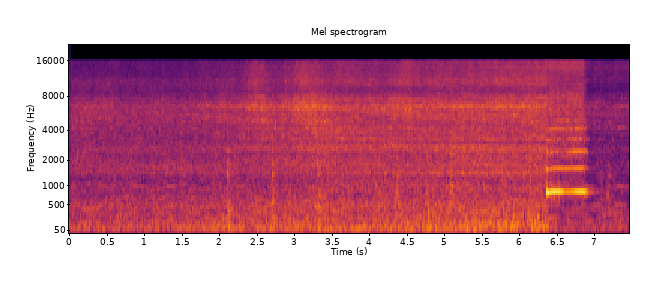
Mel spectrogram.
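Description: Double-headed steam train, BR Standard Class 2MT 2-6-0 No. 78022 leading Ivatt Class 2MT 2-6-2 tank No. 41241, passing close by, its running noise building steadily. About six seconds in comes a short, loud steam-whistle blast, the loudest sound, which cuts off abruptly.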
